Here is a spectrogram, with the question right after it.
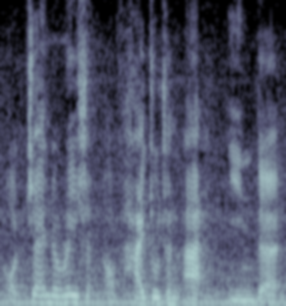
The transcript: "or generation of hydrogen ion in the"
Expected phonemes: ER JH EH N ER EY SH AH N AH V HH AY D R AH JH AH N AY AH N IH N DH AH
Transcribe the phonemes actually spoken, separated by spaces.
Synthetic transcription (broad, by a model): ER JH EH N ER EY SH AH N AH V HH AY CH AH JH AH N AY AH IH N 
